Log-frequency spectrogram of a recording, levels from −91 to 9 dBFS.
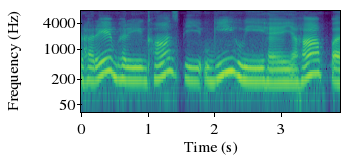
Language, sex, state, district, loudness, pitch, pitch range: Hindi, female, Himachal Pradesh, Shimla, -14 LUFS, 190 Hz, 180-250 Hz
